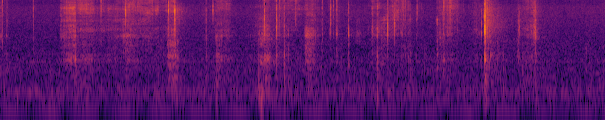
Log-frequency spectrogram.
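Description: Razor blade slicing through clear plastic packing tape on a cardboard box: faint scratchy cuts and small clicks, with one sharper click near the end.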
